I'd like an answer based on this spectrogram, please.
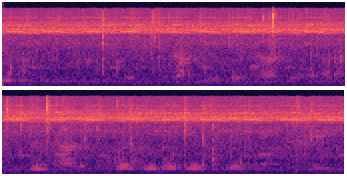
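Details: Chorus of frogs croaking, with short low croaks overlapping in quick irregular bursts throughout. A steady high insect-like hiss fills the background.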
